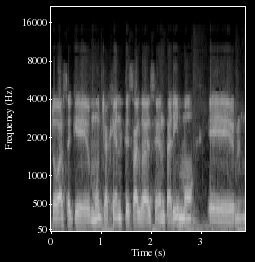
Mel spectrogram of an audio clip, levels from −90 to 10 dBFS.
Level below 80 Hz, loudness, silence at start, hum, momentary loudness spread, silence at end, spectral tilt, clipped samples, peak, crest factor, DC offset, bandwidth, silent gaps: -44 dBFS; -20 LUFS; 0 s; none; 3 LU; 0 s; -5 dB/octave; under 0.1%; -8 dBFS; 12 dB; under 0.1%; 11 kHz; none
